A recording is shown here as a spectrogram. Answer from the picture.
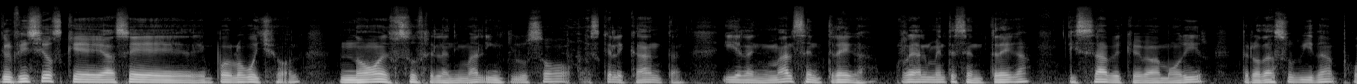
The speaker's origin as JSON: {"language": "Spanish", "country": "Mexico", "said": "Bueno, en mi país hay una cultura"}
